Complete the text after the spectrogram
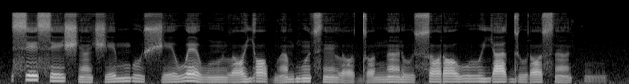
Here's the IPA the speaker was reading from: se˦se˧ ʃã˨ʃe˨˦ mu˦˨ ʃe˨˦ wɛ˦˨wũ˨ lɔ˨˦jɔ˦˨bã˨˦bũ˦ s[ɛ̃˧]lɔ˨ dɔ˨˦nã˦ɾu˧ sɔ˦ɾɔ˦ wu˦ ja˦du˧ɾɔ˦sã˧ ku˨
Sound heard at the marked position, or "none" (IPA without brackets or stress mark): ɛ̃˧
